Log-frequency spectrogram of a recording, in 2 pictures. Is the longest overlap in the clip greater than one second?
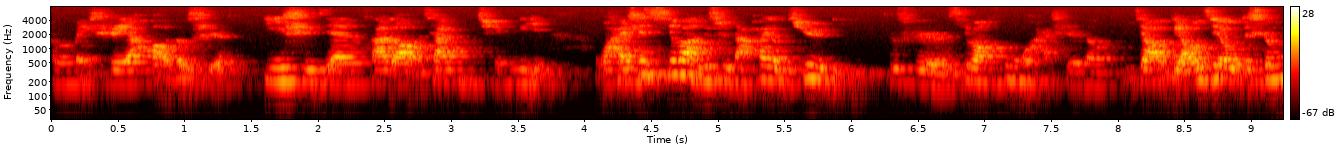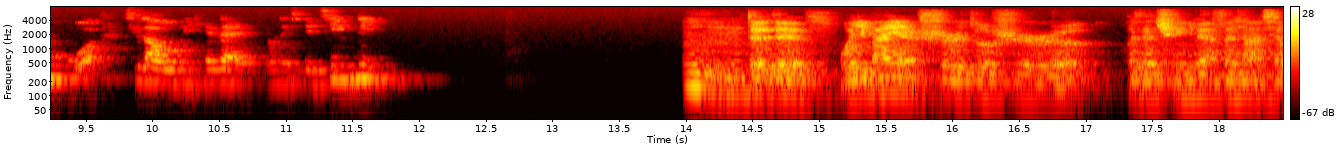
No

